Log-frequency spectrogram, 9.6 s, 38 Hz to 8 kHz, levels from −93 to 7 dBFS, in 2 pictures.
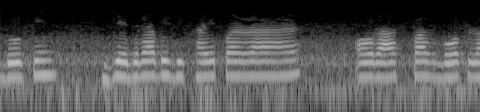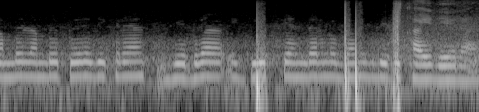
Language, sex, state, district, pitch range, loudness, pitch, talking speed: Hindi, female, Uttar Pradesh, Budaun, 195-210 Hz, -27 LUFS, 205 Hz, 175 wpm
